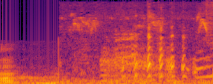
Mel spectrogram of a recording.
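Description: Sumatra chickens clucking: a quick run of short, repeated clucks beginning about a second in.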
